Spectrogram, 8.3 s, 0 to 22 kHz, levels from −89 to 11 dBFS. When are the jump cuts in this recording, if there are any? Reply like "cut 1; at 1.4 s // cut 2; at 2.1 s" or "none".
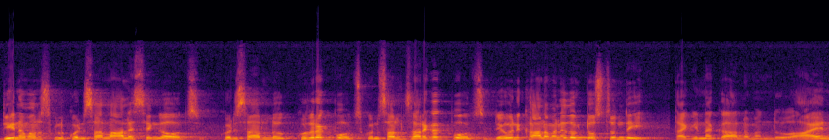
cut 1; at 6.6 s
